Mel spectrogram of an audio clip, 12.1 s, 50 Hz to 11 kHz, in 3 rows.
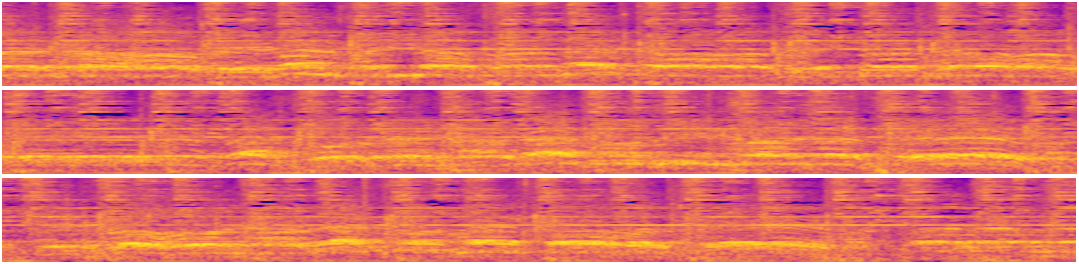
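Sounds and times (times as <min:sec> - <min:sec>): crowd singing a hymn in unison: 0:00.0 - 0:12.0
steady drum beat: 0:00.0 - 0:12.0.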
